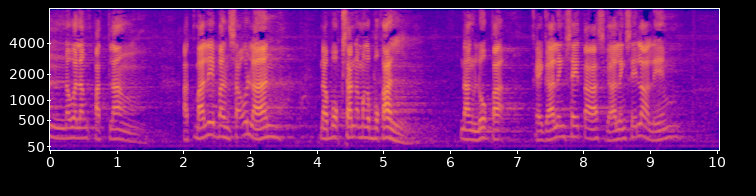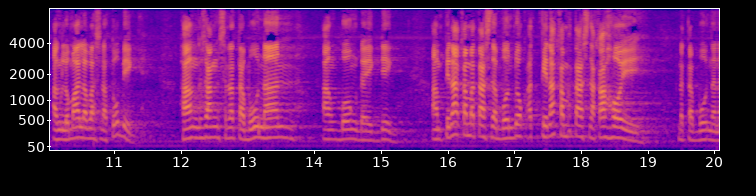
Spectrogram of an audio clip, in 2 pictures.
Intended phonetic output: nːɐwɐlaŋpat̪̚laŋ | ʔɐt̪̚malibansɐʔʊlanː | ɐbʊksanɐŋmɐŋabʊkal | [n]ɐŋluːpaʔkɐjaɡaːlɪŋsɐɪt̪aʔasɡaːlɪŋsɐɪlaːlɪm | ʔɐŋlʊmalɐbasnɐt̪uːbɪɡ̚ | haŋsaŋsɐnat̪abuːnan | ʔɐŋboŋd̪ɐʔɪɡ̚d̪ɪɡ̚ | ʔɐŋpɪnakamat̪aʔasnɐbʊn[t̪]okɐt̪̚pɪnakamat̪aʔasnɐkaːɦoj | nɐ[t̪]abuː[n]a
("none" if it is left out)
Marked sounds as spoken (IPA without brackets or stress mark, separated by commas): n, d̪, t̪, n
